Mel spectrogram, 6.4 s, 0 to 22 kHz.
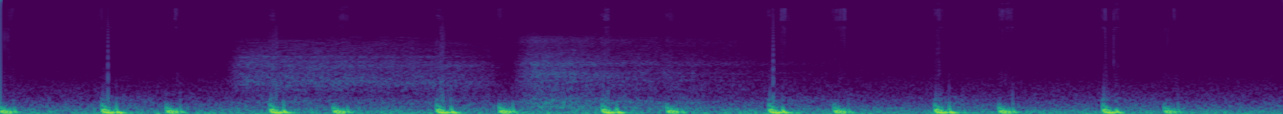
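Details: Heart auscultation: regular paired lub-dub heart sounds at about 72 beats per minute, a normal rhythm. Normal heart sounds.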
